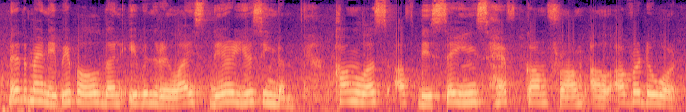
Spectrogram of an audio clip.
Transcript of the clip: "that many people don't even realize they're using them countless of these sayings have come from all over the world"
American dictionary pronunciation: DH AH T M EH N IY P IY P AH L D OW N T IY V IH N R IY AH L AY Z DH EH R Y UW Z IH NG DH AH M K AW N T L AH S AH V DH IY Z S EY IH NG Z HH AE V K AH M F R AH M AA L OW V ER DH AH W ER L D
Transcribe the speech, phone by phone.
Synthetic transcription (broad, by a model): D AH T M EH N IY P IY P AH L D OW N T IY V IH N R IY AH L AY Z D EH R Y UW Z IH NG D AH M K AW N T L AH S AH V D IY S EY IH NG S HH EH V K AH M F R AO M AA L OW V ER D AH W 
